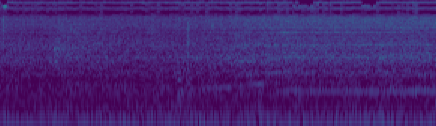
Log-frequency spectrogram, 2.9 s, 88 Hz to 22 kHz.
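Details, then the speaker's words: 2012 Honda Accord at a towing auction with key, reported as a no-start but started right up without a jump: smooth, even hum with no knocks or ticks, rising cleanly with a light rev; runs quiet and healthy. "And let's take a look at it. Really sounded nice on this one."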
